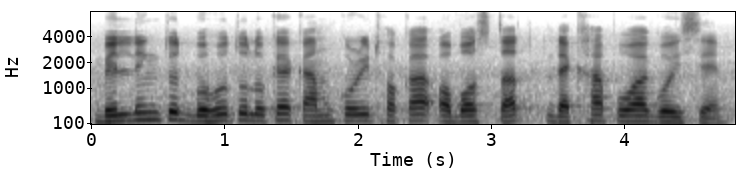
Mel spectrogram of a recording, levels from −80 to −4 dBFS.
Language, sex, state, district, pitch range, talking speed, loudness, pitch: Assamese, male, Assam, Sonitpur, 145-160 Hz, 125 wpm, -17 LUFS, 150 Hz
